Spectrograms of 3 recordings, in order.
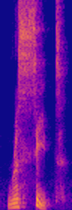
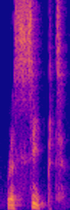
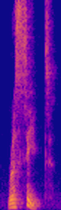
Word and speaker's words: receipt: shopping, and this is receipt. There is no p sound when we say this word, so it's not receipt. It's just receipt.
